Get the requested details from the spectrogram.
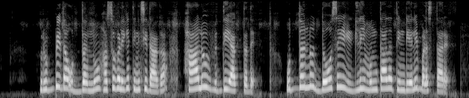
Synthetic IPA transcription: ɾubːid̪ɐud̪ːɐnːuɦɐsuɡɐɭiɡe̞t̪inisid̪aːɡɐhaːluʋiɾud̪ːijaːɡ̚t̪ɐd̪e̞ | ud̪ːɐnːud̪ɔːseiɖɭimunt̪aːd̪ɐt̪iɳɖijɐlːibɐɭɐst̪aːɾe̞

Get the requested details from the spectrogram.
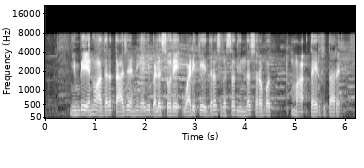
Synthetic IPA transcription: nimbejɐnːuɐd̪ɐɾɐt̪aːd͡ʒɐɐɳːiɡaːɡibɛɭesoːd̪eʋaːɽikeid̪ːɐɾɐsɾɐsɐd̪ind̪ɐsɐɾɐbɐmaːt̪ɐjɐɾisut̪ːaːɾe

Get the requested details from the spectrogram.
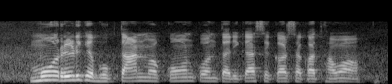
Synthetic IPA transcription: moɾiɽkebʱukt̪aːnmekɔːnkoːnt̪əɾiːkasekəɾsəkət̪ɦəʋã

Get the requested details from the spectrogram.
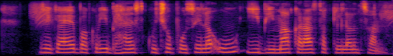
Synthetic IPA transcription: d͡ʒekaːebəkɽibʱɛ̃ːskut͡ʃʰopoːselaʔuːiːbiːmakɐɾasəkelənsən

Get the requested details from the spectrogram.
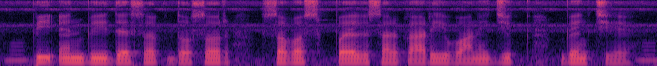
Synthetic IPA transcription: piːʔenbid̪eːsəkd̪oːsəɾ | səbəspəɡsəɾkaːɾiʋaːnid͡ʒɪk | bɛ̃ːŋk̚t͡ʃiɦɛ

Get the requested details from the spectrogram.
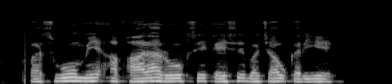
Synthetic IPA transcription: pɐsuõmẽʔɐfʰaːɾaɾoːɡsekɛːsebɐt͡ʃaːukɐɾieː

